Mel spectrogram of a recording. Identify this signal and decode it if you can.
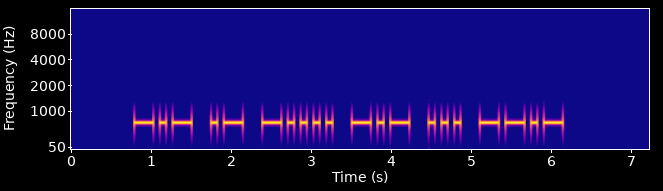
Morse code, heard as a keyed tone, about 16 wpm, 700 Hz. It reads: KA6KSQ
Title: USA Call Signs - 6 Characters - Repeated 3x - 15wpm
